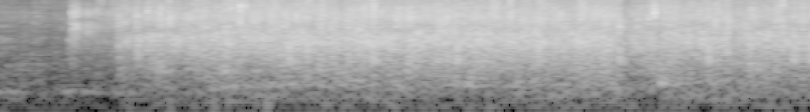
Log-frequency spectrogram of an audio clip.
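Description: A crowd bursts into sustained applause, dense clapping swelling quickly after a brief quiet start and holding steady and loud throughout, with no voices standing out.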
